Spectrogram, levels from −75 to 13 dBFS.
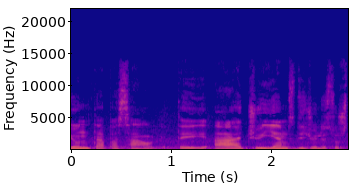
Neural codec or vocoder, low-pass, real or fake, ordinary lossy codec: vocoder, 48 kHz, 128 mel bands, Vocos; 14.4 kHz; fake; MP3, 64 kbps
